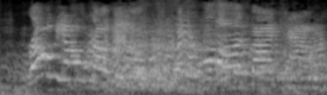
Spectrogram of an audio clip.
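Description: High-pitched voices talking and calling out, with no clear words.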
